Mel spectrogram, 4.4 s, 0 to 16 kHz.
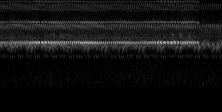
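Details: Bell crickets and other crickets in Narita, Chiba, Japan, TASCAM Portacapture X8 recording. Rapid, ringing pulsed chirps repeat about four times a second in bursts, with a strong swell near the end before an abrupt drop.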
